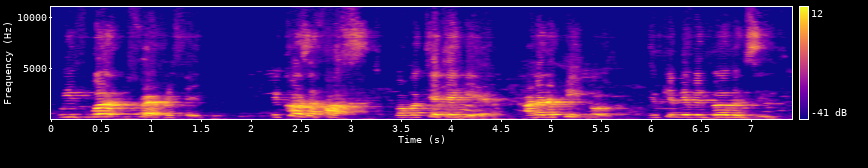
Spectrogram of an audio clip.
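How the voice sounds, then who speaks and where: There is noticeable background noise. Audible room echo is also present. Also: woman, moderate pace. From Trinidad and Tobago. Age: 60s. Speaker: elder community speaker, former nurse. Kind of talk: impassioned public speech. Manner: animated. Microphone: faulty microphone cutting out.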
